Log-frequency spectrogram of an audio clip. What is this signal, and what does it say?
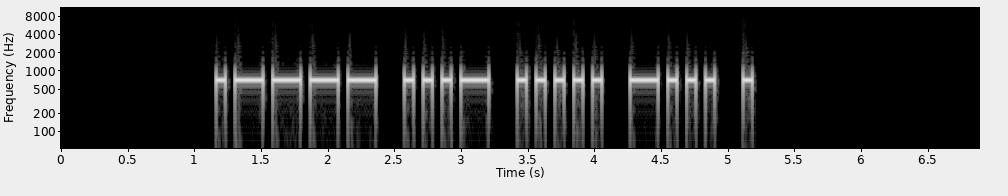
Morse code, heard as a keyed tone, about 17 wpm, 700 Hz. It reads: 1V5BE
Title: Five Challenging Letter-Number Combinations 17wpm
